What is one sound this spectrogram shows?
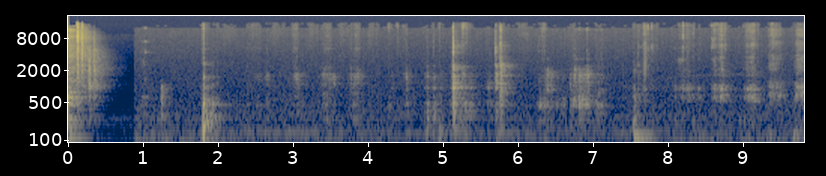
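Small metal parts click together in hands.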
